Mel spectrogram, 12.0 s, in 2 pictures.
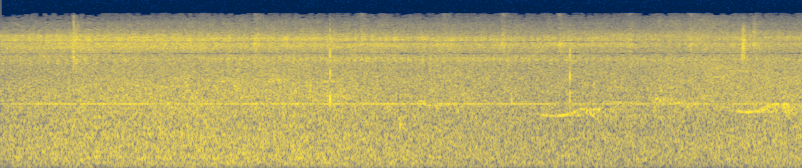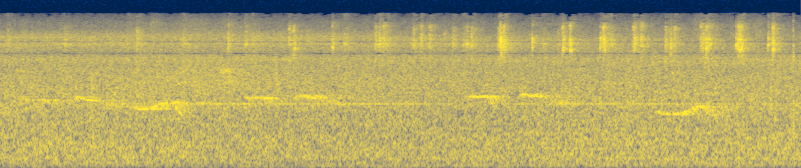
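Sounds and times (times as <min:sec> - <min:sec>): outdoor hiss: 0:00.0 - 0:12.0
faint whistled bird notes: 0:04.0 - 0:08.6, 0:09.5 - 0:11.7
high insect ticking: 0:07.7 - 0:12.0.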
